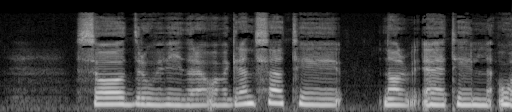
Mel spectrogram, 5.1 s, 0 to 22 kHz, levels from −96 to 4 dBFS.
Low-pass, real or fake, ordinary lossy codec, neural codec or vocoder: 14.4 kHz; fake; MP3, 64 kbps; vocoder, 44.1 kHz, 128 mel bands every 512 samples, BigVGAN v2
